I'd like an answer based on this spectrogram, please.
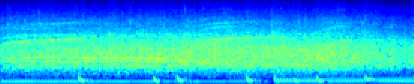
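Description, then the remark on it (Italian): A burst of steady applause from a small group for two guests in a studio, dense clapping at an even loudness that fills the whole moment, with no voices heard over it. “Doverosi applausi per entrambi”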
